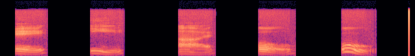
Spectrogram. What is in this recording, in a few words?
ge vowels, german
